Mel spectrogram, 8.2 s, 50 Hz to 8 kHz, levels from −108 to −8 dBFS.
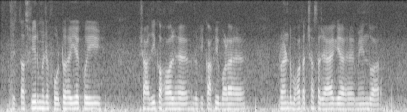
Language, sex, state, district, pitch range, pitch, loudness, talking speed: Hindi, male, Chhattisgarh, Raipur, 130-150 Hz, 140 Hz, -16 LUFS, 175 wpm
